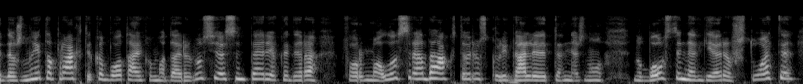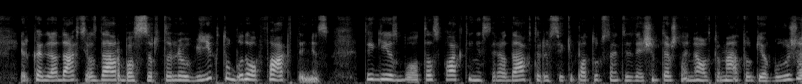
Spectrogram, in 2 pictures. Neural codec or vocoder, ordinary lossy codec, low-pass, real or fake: codec, 24 kHz, 3 kbps, HILCodec; Opus, 32 kbps; 9.9 kHz; fake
